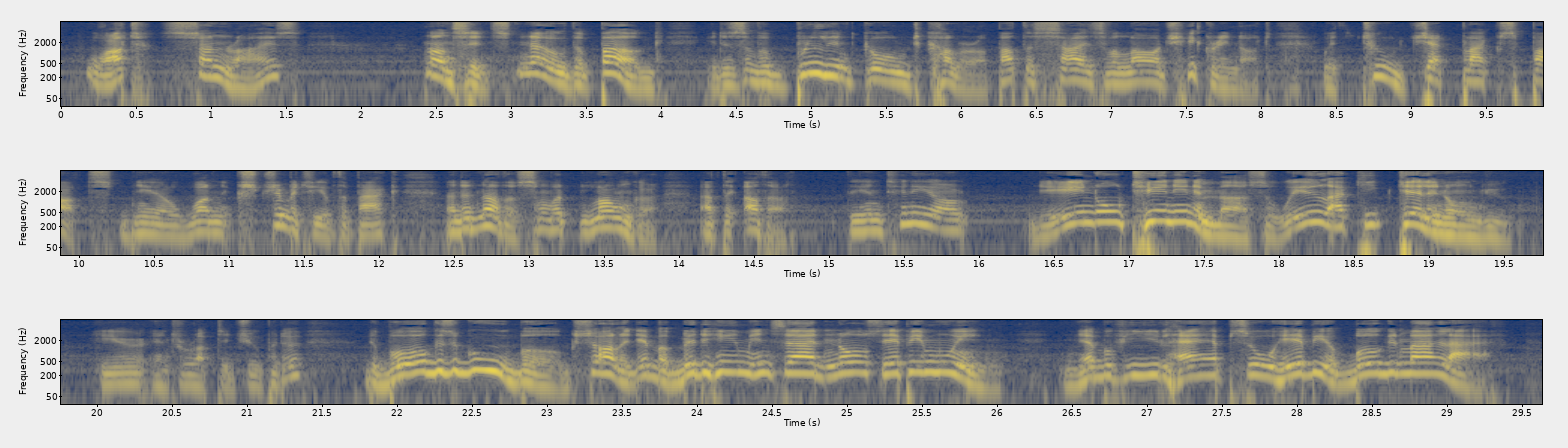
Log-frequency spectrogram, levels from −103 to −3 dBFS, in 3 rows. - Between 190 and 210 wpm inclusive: No, average, 165 wpm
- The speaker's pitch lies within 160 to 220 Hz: Yes, medium, 185 Hz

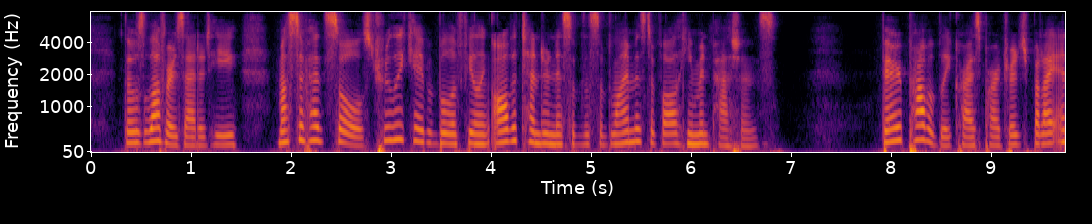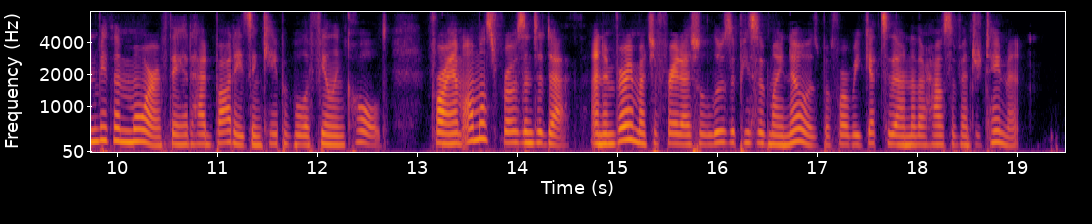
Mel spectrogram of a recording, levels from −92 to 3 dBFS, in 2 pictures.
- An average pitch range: Yes, average, 3.3 semitones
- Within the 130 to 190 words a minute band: No, fast, 205 wpm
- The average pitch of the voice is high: Yes, high, 215 Hz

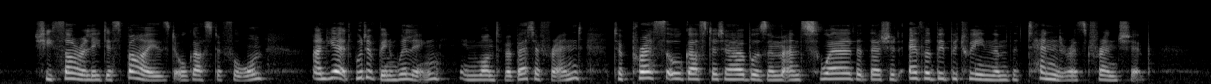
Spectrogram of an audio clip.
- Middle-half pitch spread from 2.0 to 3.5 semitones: No, average, 4.1 semitones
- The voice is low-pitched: No, high, 230 Hz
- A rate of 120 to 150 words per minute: No, average, 175 wpm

